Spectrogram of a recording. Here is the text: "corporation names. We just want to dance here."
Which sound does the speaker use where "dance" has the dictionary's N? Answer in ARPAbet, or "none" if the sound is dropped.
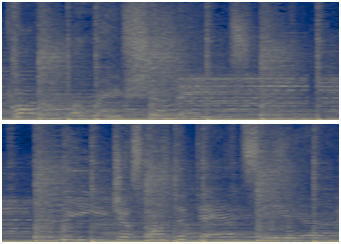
N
